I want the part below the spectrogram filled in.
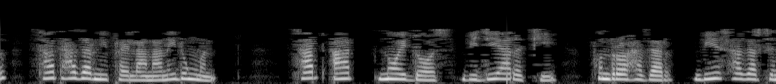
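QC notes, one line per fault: Throughout: MP3 compression. The sound is dull and watery, with the treble cut and swirling artefacts, likely from heavy encoding at a very low bitrate near 16 kbps.
5.07 s: dropped buffer (overrun). A small forward jump, likely from a few milliseconds of samples being overwritten before collection, so both sides are joined directly.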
